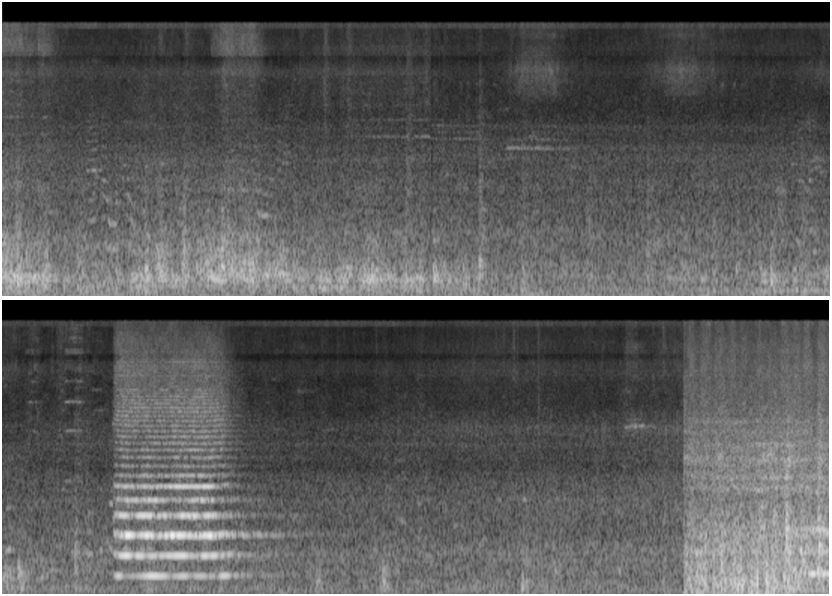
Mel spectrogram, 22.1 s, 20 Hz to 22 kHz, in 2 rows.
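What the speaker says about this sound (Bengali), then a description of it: "ছেড়ে দিল আমাদের ট্রেন ঠিক রাইট টাইমে 6:55। আর এই শালিমার স্টেশনের 1 নম্বর প্ল্যাটফর্ম ছেড়ে বেরোচ্ছে।" The Sri Jagannath Express (Shalimar–Puri) pulls out of platform 1 at Shalimar station. A steady rolling rumble of the train builds into one loud, sustained horn blast midway, then the rumble returns, swelling louder near the end.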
